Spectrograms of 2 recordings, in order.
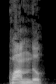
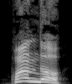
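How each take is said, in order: First: Said in the usual way. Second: "Quando?" molto più acuto e forte, incalzante; quando gridato. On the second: Acted. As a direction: sbottare "Quando?" ad alta voce. Ripete la domanda alzando la voce. (il viaggiatore grasso incalza il padre: "Quando?" gridato)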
